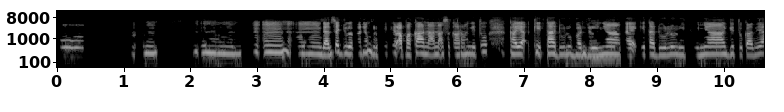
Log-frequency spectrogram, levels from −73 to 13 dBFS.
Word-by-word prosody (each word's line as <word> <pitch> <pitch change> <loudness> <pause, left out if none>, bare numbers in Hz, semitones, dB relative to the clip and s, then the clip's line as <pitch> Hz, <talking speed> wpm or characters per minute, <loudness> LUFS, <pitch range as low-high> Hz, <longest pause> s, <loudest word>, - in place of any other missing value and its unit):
U - - -8 1.2
mhm, 250 0 -5 0.6
mhm. 255 -3 -6 0.5
Mhm 270 - +2 0.4
mhm, 240 0 -2 0.2
dan 205 -1 +7
saya 280 - +8
juga 230 -1 +1
kadang 260 +4 -1
berpikir 240 +3 -8
apakah 245 +3 +4
anak-anak 210 -1 0
sekarang 225 -1 -4
itu 225 +5 -6 0.4
kayak 230 0 +6 0.2
kita 240 0 +1
dulu 225 +1 -9
bandelnya, 215 +1 -1 0.2
kayak 205 - +3
kita 450 - +1
dulu 210 +2 -5
lucunya 220 +1 -3 0.3
gitu 235 -2 -7
kan 205 -1 0
ya. - - +3
235 Hz, 140 wpm, -23 LUFS, 220-245 Hz, 1.2 s, saya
